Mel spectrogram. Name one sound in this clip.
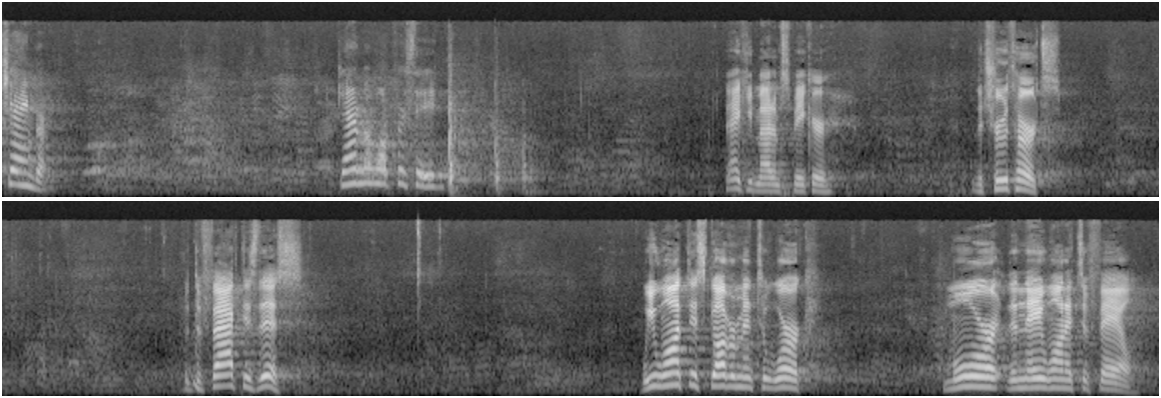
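A man speaks deliberately into a microphone, in short phrases with pauses, in a large echoing hall.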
